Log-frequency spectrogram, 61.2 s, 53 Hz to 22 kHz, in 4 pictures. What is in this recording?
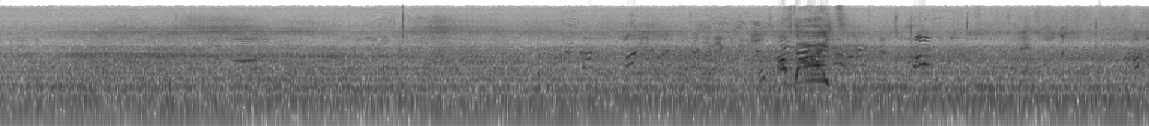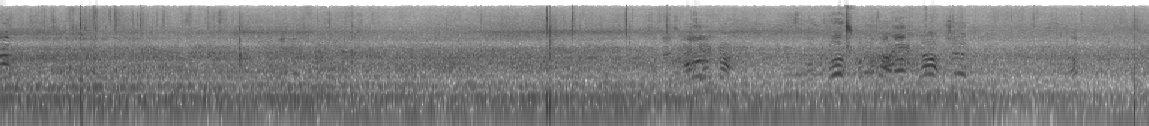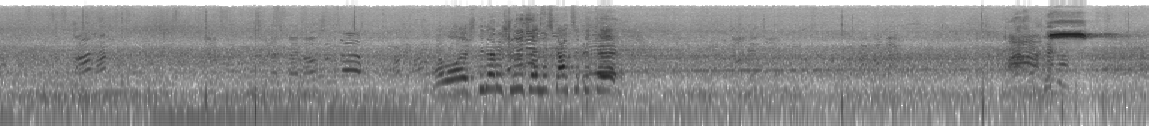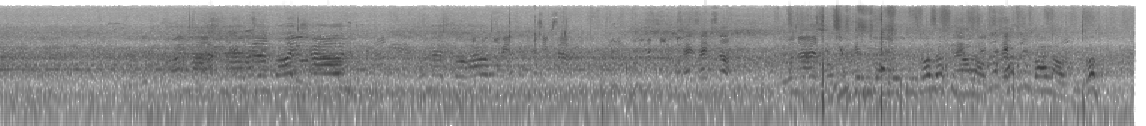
Soccer Atmo Kids Background Machien
Some Atmos with Kids (14-16) playing a real soccergame / Coach shouting / Parents around / The language is german. Good for Background to have a real game going on.
There are different Moments edited together - so listen to the complete Clip. Hopefully u find the right little moment. Good luck and have fun
atmo, atmosphere, ball, coach, football, fussball, game, german, goal, Jugendliche, kick, kids, match, play, shooting-ball, shouting, soccer, sport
